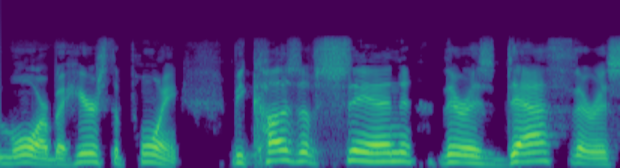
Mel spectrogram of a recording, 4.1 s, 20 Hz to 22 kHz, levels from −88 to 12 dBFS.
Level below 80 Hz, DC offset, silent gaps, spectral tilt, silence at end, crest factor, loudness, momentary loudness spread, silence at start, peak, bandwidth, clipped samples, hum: -66 dBFS; under 0.1%; none; -6 dB/octave; 0 s; 14 dB; -15 LUFS; 8 LU; 0 s; 0 dBFS; 8.6 kHz; under 0.1%; none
